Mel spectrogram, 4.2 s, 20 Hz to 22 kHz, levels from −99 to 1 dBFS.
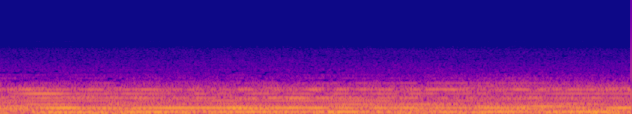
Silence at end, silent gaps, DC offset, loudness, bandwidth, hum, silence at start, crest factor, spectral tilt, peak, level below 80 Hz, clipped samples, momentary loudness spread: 0 s; none; under 0.1%; -28 LUFS; 2.1 kHz; none; 0 s; 12 dB; -15 dB/octave; -14 dBFS; -38 dBFS; under 0.1%; 3 LU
